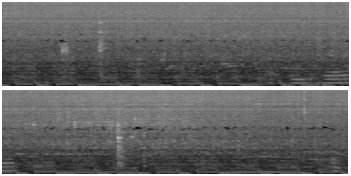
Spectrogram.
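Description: Minced pork sizzling as it is stir-fried in a metal wok with a wooden spatula, with a few sharp clicks of the spatula against the wok.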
